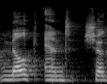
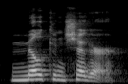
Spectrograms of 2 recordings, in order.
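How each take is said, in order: First: Each word is said separately with a full and. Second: The words run together with a reduced un. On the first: The speaker calls it wrong. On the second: The speaker calls it right.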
